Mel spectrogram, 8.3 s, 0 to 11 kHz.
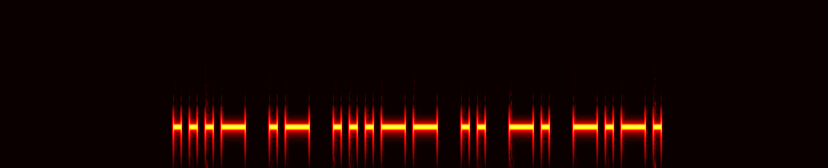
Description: Morse code, heard as a keyed tone, about 15 wpm, 700 Hz. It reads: VA3INC
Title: DXCC-100 Call Signs - 6 Characters - 15wpm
